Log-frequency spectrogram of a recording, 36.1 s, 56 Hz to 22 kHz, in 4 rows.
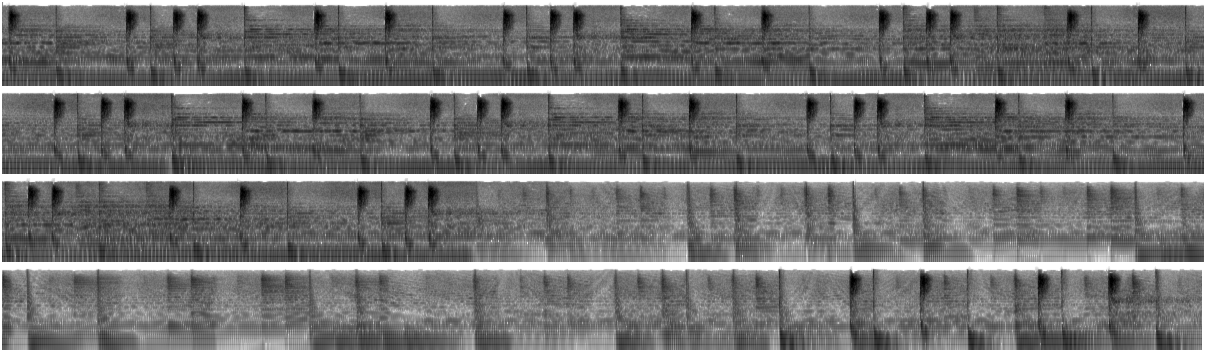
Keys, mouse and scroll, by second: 2.9 shift+middle click, 3.3-11.0 middle drag, 11.3 shift+middle click, 11.6 middle click, 12.7 shift+middle click, 14.1-33.0 drag, 33.5-34.7 middle drag, 35.5-36.0 middle drag.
